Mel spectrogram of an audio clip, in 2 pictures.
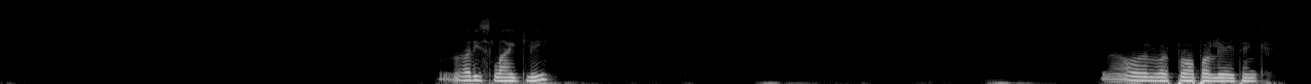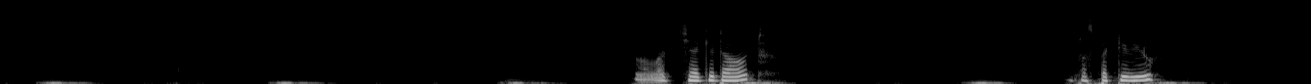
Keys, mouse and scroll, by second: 0.6 r, 7.5 r, 10.8 KP_7, 12.2 r, 16.5 KP_5, 18.5 KP_1, 23.3-25.0 middle drag.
